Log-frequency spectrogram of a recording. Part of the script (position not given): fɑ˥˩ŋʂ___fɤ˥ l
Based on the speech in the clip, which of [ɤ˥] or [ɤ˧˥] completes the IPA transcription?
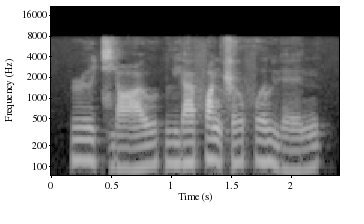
ɤ˥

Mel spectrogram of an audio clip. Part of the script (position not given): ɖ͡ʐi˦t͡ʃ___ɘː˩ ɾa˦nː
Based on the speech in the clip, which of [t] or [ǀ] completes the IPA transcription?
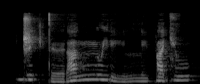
t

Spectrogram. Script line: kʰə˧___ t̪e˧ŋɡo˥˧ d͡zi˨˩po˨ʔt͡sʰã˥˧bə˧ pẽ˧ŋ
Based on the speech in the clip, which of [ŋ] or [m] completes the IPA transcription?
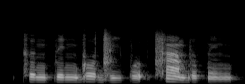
ŋ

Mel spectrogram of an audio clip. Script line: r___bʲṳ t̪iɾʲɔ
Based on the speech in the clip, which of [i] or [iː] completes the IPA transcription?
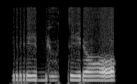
i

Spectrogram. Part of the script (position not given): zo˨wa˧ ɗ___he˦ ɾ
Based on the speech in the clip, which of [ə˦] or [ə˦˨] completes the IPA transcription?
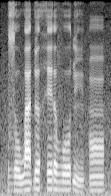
ə˦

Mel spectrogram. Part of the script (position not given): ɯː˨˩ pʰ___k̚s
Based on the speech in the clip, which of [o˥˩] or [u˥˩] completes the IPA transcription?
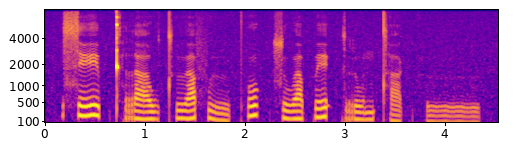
o˥˩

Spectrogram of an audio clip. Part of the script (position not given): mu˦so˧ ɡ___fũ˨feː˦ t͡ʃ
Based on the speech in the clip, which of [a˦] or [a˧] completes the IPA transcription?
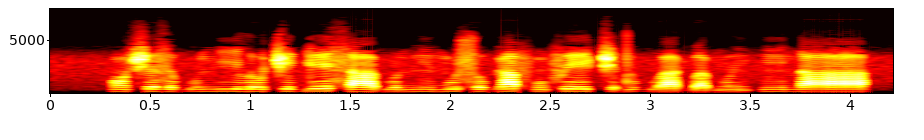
a˦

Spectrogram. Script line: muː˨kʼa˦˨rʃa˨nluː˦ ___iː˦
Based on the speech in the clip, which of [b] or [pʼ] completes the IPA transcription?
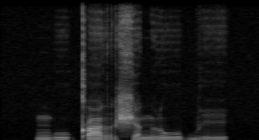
b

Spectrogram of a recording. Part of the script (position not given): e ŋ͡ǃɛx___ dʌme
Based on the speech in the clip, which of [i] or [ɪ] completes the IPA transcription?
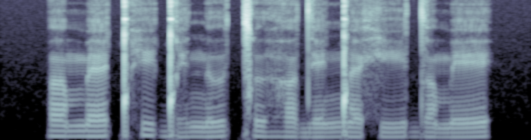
i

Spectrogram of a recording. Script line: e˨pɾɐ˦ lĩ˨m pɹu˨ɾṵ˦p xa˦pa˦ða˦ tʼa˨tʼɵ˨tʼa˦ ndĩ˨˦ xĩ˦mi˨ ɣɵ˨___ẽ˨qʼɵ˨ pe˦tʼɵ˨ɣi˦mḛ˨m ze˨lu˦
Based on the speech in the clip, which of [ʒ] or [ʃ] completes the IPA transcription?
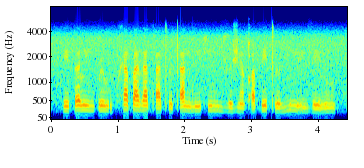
ʒ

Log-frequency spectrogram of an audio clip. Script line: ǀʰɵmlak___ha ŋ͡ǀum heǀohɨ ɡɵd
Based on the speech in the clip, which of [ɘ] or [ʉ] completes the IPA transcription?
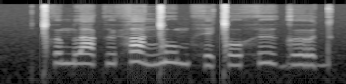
ʉ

